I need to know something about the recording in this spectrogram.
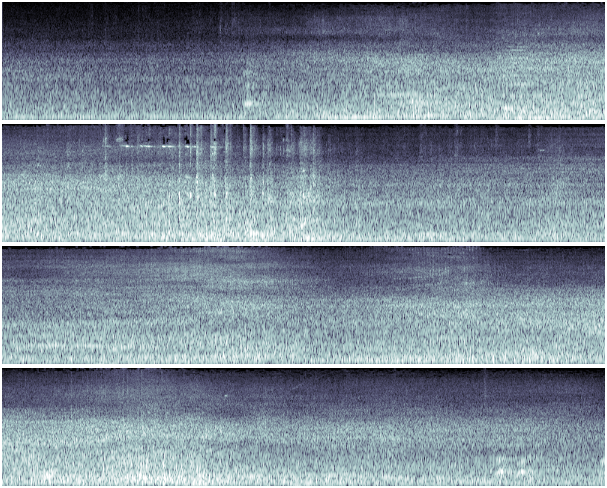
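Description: Steady road traffic noise, swelling and fading as vehicles pass, with a short spell of crackling clicks about ten seconds in.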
